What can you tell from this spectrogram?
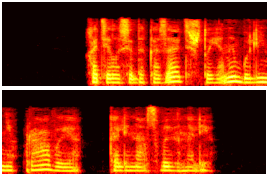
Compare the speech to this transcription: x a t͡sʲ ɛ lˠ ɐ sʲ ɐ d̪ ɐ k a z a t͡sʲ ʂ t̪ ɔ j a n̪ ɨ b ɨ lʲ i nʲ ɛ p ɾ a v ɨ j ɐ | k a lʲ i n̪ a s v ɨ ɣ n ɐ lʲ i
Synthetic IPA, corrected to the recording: x a t͡sʲ ɛ lˠ ɐ sʲ ɐ d̪ ɐ k a z a t͡sʲ ʂ t̪ ɔ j a n̪ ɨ b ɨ lʲ i nʲ ɛ p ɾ a v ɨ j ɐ | k a lʲ i n̪ a s v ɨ ɣ n ɐ lʲ i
